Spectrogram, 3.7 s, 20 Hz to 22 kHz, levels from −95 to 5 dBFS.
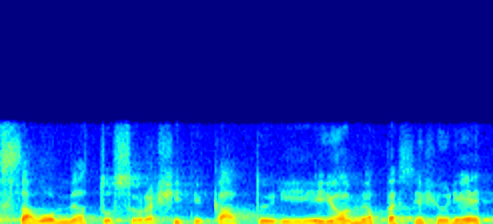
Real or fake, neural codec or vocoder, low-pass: real; none; 9.9 kHz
